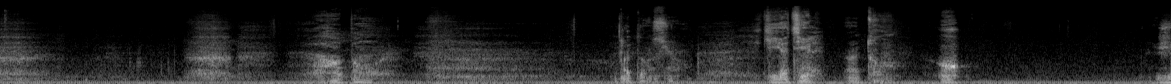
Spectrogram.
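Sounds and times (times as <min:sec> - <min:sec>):
slow heavy breathing of someone stifling in heat: 0:00.0 - 0:06.0, 0:06.9 - 0:07.6
low steady hum: 0:00.0 - 0:11.7
speech: 0:06.4 - 0:06.9, 0:07.6 - 0:08.9.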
